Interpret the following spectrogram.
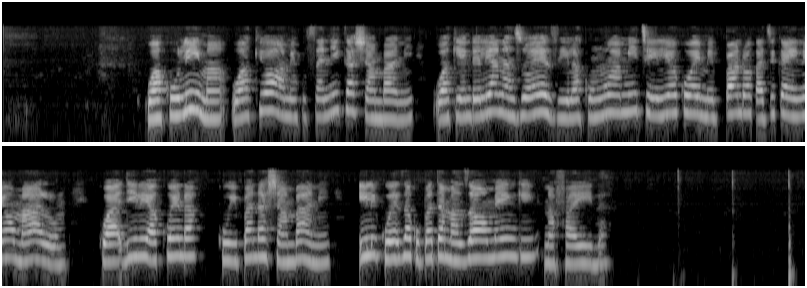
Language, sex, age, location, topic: Swahili, female, 25-35, Dar es Salaam, agriculture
